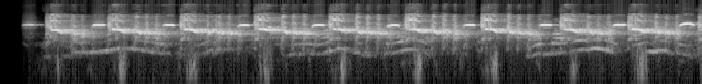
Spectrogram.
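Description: A grey francolin gives loud, harsh, ringing phrases, each opening with a clear high note, repeated steadily about once every second.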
